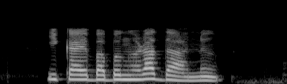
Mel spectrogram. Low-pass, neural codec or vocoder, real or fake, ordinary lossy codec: 5.4 kHz; none; real; Opus, 24 kbps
